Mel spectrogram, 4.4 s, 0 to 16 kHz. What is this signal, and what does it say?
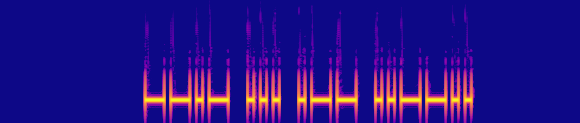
Morse code, heard as a keyed tone, about 25 wpm, 700 Hz. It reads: QSW?
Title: Q-Codes Repeated 3x 25wpm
